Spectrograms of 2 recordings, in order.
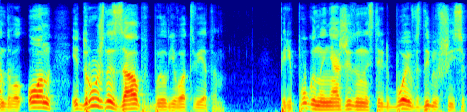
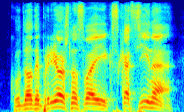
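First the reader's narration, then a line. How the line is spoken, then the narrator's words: Shouted. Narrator (Russian): крикнул он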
